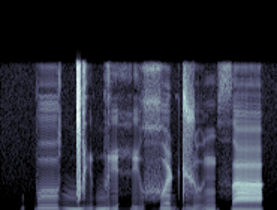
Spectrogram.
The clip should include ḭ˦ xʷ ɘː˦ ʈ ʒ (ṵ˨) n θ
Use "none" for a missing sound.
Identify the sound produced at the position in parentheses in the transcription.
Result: ṵ˨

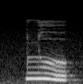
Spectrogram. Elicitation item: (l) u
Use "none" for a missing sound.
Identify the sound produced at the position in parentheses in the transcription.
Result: ʎ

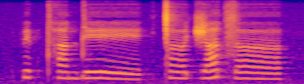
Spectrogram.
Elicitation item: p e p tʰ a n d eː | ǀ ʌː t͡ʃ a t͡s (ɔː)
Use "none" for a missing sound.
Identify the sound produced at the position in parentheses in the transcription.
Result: ʌː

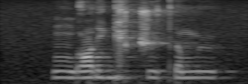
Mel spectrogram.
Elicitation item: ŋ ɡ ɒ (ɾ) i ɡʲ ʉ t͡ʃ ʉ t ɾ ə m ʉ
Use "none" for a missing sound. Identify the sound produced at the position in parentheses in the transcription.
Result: ɾ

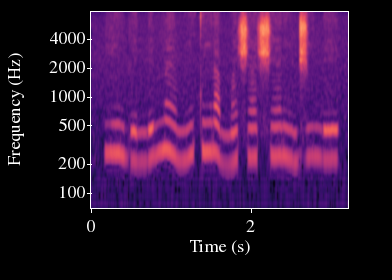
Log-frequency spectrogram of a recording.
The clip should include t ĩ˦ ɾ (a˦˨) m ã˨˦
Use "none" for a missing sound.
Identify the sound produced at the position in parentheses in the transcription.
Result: a˦˨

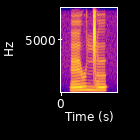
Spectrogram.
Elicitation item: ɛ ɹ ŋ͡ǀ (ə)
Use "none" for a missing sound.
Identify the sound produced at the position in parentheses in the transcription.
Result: ə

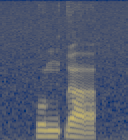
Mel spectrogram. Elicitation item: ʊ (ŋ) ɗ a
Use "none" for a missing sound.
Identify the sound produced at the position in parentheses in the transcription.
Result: ŋ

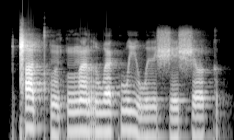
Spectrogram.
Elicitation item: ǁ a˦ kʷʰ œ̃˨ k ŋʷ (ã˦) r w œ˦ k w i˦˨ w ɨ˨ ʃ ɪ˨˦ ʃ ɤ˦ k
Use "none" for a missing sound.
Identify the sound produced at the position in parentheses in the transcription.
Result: ã˦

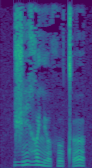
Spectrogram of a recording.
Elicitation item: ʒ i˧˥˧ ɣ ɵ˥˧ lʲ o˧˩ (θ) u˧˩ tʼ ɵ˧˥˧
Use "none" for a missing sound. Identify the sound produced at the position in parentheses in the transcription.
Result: θ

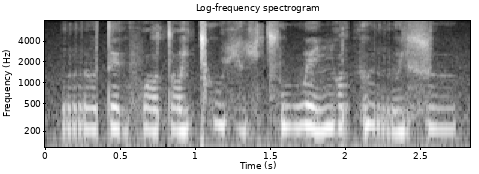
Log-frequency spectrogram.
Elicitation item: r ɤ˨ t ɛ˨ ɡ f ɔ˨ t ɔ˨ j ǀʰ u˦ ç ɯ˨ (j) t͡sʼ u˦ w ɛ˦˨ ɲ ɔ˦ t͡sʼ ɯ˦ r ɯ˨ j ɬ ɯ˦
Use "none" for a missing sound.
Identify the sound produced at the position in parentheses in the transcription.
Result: ç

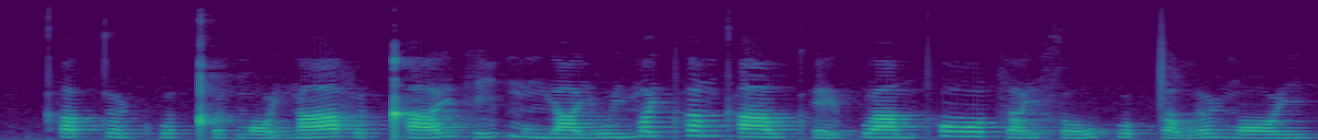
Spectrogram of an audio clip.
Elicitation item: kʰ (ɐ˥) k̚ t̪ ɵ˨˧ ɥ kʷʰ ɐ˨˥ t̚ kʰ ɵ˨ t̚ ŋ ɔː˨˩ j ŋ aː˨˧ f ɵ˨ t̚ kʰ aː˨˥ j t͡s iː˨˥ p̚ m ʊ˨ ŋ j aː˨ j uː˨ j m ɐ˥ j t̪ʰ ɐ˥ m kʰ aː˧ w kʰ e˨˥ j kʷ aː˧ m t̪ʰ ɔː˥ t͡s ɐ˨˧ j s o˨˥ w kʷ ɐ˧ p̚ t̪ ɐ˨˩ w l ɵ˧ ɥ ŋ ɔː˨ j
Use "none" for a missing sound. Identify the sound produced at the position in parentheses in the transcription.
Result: ɐ˨˥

